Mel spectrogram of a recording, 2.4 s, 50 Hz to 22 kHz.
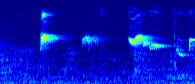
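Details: Red-whiskered bulbul fighting song used as a lure in trapping, 14 December 2015: loud clear whistled notes, a lone note then a rich falling warbled phrase and a final sharp note.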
